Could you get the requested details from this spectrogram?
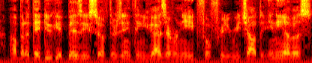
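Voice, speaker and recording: A man talks at a very fast pace. Music plays in the background, and the room echo is audible. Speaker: online marketing affiliate. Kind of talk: screen-share tutorial. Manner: hesitant, many fillers.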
